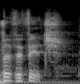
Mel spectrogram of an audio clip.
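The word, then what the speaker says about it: VVitch: Vavitch.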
